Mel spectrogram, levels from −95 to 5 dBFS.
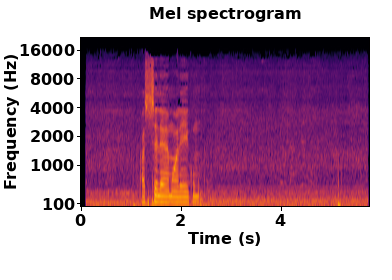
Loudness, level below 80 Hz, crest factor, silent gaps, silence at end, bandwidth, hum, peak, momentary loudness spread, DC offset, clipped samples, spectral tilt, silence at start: -20 LUFS; -34 dBFS; 24 dB; none; 0 s; 15 kHz; none; 0 dBFS; 19 LU; under 0.1%; under 0.1%; -5 dB/octave; 0.1 s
